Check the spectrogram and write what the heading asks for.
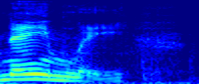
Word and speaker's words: viz: How do you pronounce V-I-Z if you're read out loud to someone? How do you pronounce V-I-Z when you see it? – I would say viz. – I have looked this up, and I've seen people say you should just pronounce it namely.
